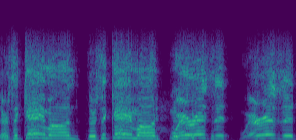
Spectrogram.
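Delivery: play-acted shrill, very high-pitched, loud yelling. Retelling a brother yelling at whoever was listening: imitating someone yelling. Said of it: "Your brother kept on going".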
